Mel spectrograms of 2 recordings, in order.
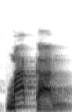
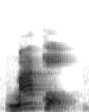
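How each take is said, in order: First: The word ends with an an sound. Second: The word ends with an e vowel. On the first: "kata yang berakhiran an" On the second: "akan dirubah menjadi make"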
